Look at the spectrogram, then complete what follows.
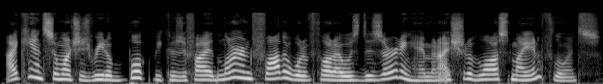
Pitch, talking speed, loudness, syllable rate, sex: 225 Hz, 280 wpm, -16 LUFS, 6.2 syllables/s, female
